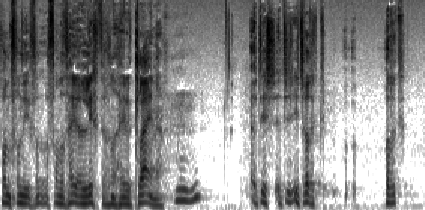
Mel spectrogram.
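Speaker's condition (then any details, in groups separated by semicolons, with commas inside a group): Parkinson's disease; brain disease for almost eight years, walks with cane, falls regularly, stayed in Parkinson clinic; speaks with difficulty, audibly so now, harder than before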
